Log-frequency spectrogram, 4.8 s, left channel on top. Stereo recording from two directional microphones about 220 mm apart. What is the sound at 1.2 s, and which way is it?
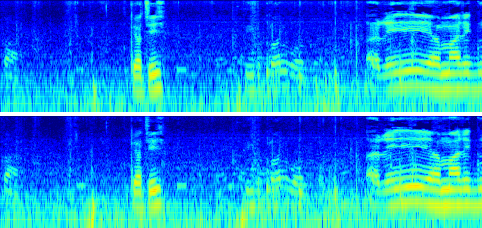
Speech, 35° left (ahead or behind).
